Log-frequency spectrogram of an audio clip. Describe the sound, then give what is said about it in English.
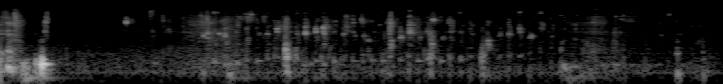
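Water pours from a tap and splashes in uneven spurts, with small clinks and drips for several seconds after a soft thump at the start; no one speaks. “get water.”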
